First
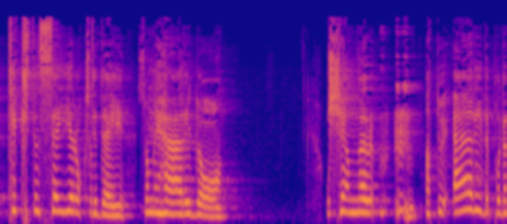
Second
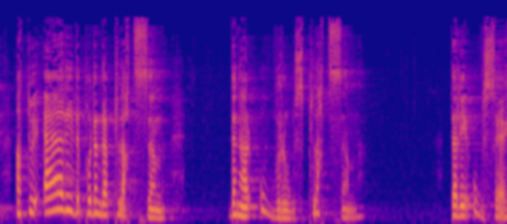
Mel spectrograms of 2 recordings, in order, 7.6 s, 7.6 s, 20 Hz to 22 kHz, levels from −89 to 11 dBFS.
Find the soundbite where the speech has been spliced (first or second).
first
